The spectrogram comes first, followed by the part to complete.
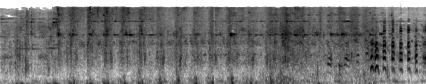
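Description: Running footsteps thudding fast through long grass, several strides a second.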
